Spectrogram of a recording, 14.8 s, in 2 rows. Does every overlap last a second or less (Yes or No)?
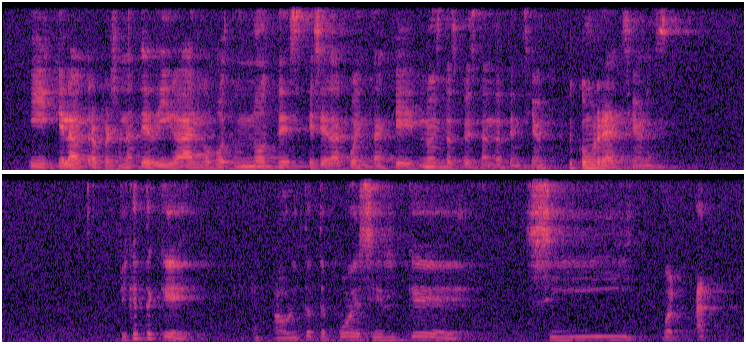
Yes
